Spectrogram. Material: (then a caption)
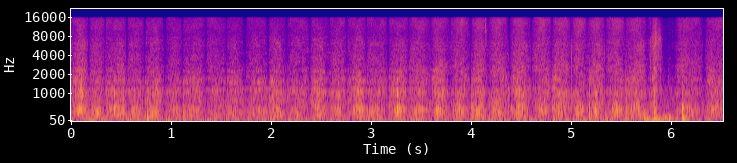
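Cardboard. Fingertips scratch across the white back cover of a hardcover book lying cover-up. The result is a steady run of rough, irregular scratching strokes, dense and papery with a mid-range body and a faint bright hiss, and a few slightly louder scrapes near the end.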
